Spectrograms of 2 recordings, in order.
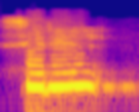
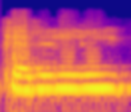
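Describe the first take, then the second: First: The name begins with a soft S sound. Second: The name begins with a hard K sound. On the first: The speaker calls it right. "सिरिल is the correct pronunciation according to me" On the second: The speaker calls it wrong. "कैरली की जगह पे"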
